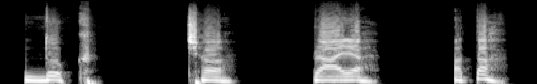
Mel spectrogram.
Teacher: यह वह ध्वनि है जो कुछ तत्सम शब्दों में स्वर के बाद ह रूप में उच्चरित होती है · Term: विसर्ग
